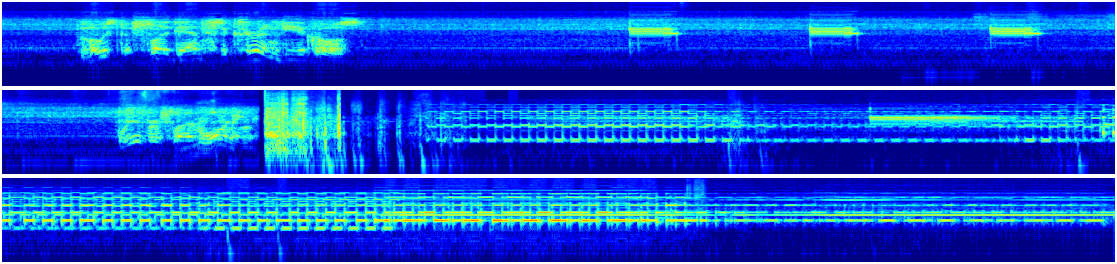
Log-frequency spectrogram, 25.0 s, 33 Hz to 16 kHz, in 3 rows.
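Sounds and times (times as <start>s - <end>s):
pulsing electronic alarm beeps: 4.7s - 5.2s, 6.1s - 6.6s, 7.4s - 7.9s, 11.7s - 25.0s.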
